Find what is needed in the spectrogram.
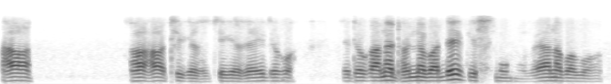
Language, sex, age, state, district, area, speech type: Assamese, male, 60+, Assam, Dhemaji, rural, conversation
